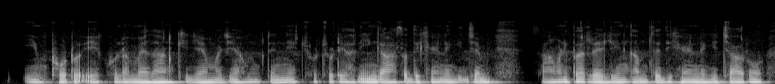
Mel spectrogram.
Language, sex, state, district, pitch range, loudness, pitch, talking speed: Hindi, male, Uttarakhand, Uttarkashi, 100-105 Hz, -17 LUFS, 100 Hz, 180 wpm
